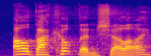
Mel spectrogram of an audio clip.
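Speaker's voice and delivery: loud, high-pitched, sarcastic shout. Retelling shouting out the car window at a reversing driver, retelling a sarcastic shout. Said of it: "just sort of a bit of sarcasm".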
